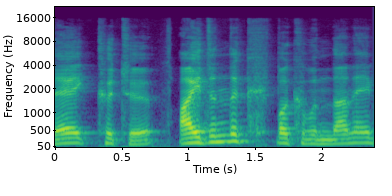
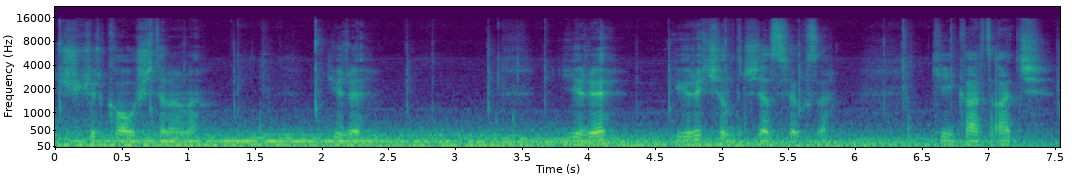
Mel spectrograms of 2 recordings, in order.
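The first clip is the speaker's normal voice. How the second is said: low, quiet, worn-out murmur; subdued muttering; 7 semitones lower, 7 dB quieter than usual. Real, not acted. Gamer sneaking on after losing his patience, subdued. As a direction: mutter under your breath at low pitch.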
